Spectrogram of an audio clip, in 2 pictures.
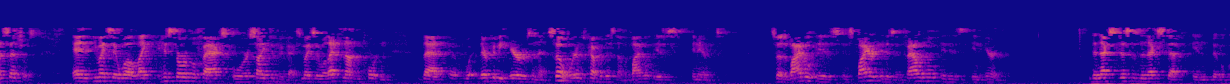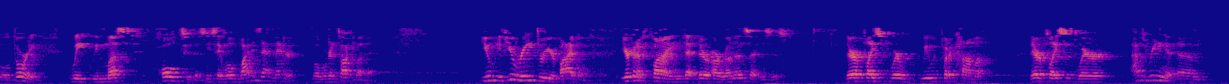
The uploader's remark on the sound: preached Wednesday 8/2/2023 at First Baptist Church of Hazel Park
